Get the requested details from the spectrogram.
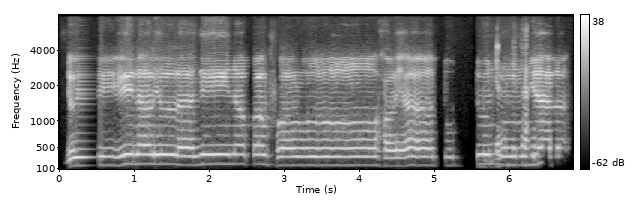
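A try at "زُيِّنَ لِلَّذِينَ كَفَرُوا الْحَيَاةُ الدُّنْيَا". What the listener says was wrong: Jangan ditahan seperti itu. Kafarul hayatud dunya, langsung. Zuyyina lilladzina kafarul hayatud dunya.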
